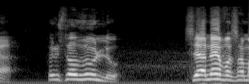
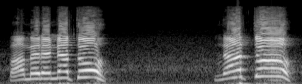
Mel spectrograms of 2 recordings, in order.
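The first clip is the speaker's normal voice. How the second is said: drawn-out loud cry, rising higher; excited shout; 8 semitones higher, 6 dB louder, much slower than usual. Real, not acted. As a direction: build to a goal yell. Rising excitement as goal comes. (ενθουσιασμένη κραυγή)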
